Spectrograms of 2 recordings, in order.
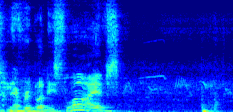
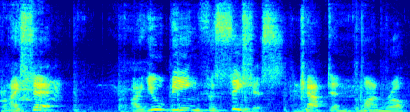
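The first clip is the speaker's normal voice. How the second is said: louder, higher repeated demand; insisting angrily; 5 semitones higher, 6 dB louder than usual. Acted. Colonel repeats his demand to Captain Monroe, louder and higher. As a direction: press him, losing patience.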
